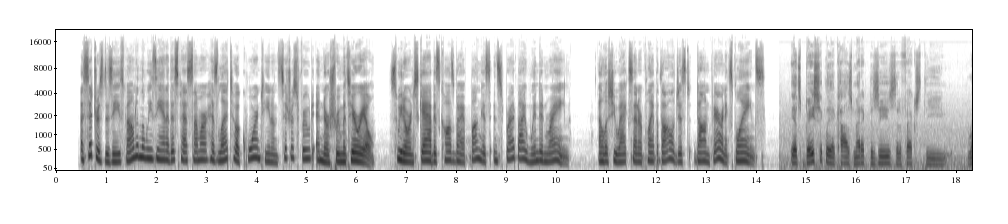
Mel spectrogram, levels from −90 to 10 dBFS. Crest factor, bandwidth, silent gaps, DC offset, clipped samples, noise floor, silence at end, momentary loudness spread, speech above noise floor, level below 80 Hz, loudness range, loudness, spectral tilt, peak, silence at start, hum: 16 dB; 16.5 kHz; none; under 0.1%; under 0.1%; -62 dBFS; 0 s; 10 LU; 42 dB; -54 dBFS; 4 LU; -21 LUFS; -5 dB/octave; -4 dBFS; 0.5 s; none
